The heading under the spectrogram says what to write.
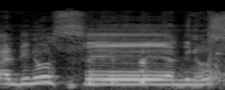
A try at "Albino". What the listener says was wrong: Sans S.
